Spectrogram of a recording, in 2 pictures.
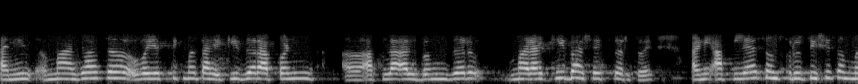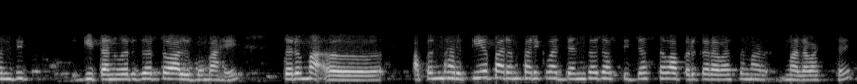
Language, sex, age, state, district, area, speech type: Marathi, female, 18-30, Maharashtra, Satara, urban, conversation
